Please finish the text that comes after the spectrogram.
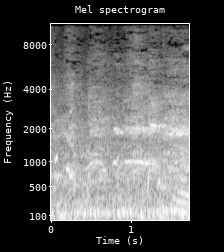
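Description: A Hatch Gray rooster at a poultry market in Lipa, Batangas gives a few short clucks and a strained crow-like call over busy crowd murmur at close range.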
